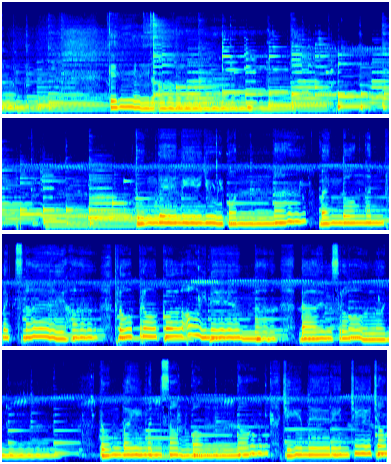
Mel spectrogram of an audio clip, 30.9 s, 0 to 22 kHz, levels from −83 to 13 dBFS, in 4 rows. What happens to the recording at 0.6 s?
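Nothing goes wrong at 0.6 s; the audio plays through that moment intact, with no dropout, click or distortion.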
